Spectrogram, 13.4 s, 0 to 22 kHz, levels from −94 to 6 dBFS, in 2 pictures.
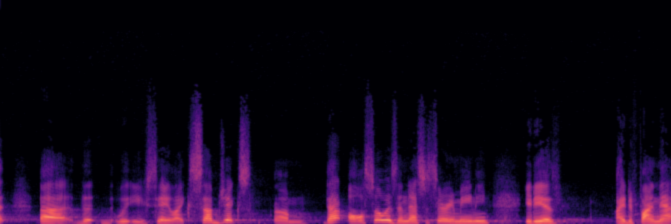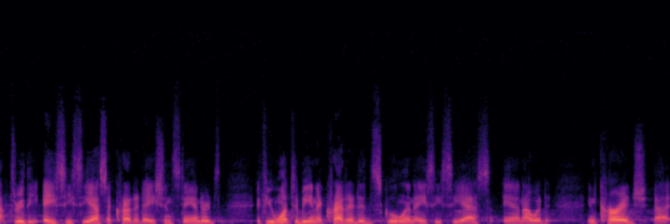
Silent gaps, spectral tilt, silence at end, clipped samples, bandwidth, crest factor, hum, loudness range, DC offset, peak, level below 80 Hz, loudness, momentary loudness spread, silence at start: none; -6.5 dB/octave; 0 s; under 0.1%; 10.5 kHz; 22 dB; none; 4 LU; under 0.1%; -8 dBFS; -88 dBFS; -28 LUFS; 13 LU; 0 s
